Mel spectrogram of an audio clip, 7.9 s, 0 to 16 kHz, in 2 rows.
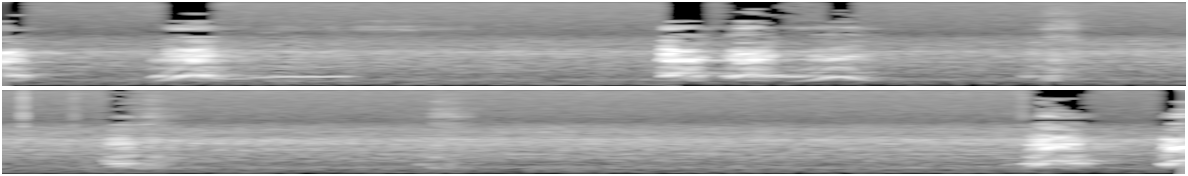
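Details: Pit bull kept tied to a yard post in Chalmette, Louisiana, heard around midnight on December 24, 2012: scattered single barks and a short cluster of three, with long quiet stretches between.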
